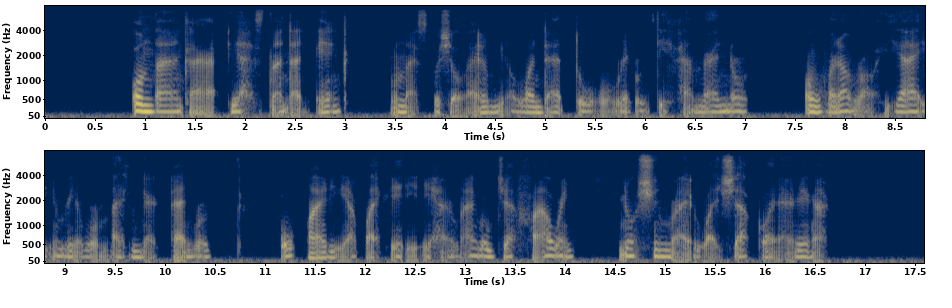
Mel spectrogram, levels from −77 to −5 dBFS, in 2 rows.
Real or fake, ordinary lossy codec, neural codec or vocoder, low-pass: fake; Opus, 24 kbps; autoencoder, 22.05 kHz, a latent of 192 numbers a frame, VITS, trained on many speakers; 7.2 kHz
